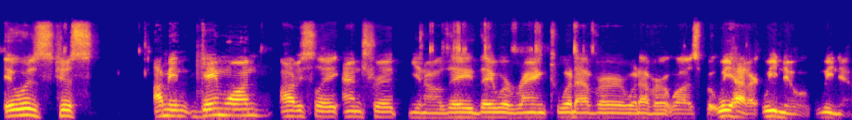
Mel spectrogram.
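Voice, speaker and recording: Young male ballplayer guest, mid-pitched, dead-dry mic, rambling delivery. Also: fairly even intonation, moderate pace, no room sound, low-quality recording. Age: young adult. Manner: rambling, lots of fillers and restarts. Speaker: guest, college baseball player. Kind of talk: casual interview.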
